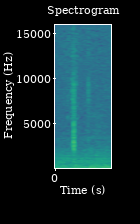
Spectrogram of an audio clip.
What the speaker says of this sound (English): Okay, so driving the Mustang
